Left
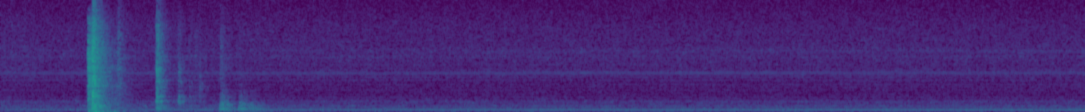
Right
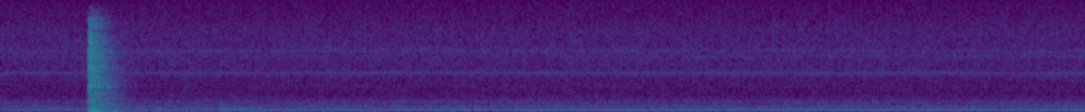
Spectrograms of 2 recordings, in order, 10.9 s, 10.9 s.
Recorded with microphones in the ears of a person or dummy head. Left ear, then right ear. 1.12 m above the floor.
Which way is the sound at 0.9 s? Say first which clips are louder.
Left 8 dB; 30° left (ahead or behind).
